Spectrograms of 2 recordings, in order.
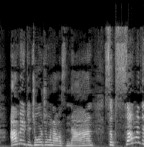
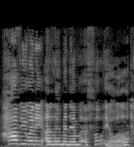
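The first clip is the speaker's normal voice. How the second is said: higher, over-enunciated fancy request; mock-proper speaker; 4 semitones higher than usual. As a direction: parody someone with time to speak properly. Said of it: "No, I ain't got time for that".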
